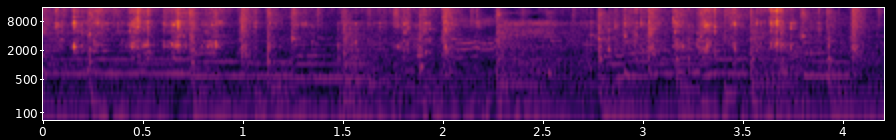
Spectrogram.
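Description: Background music with steady held notes, over a wire whisk tapping and scraping through thick pancake batter in a glass bowl.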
